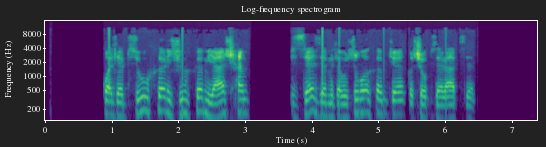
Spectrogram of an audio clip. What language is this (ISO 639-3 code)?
kbd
